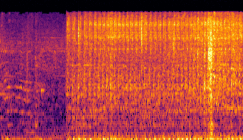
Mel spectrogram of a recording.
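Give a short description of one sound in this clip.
A small three-wheeler engine putters and rattles.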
